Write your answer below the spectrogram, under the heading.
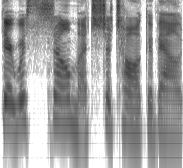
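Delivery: plain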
